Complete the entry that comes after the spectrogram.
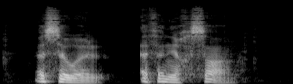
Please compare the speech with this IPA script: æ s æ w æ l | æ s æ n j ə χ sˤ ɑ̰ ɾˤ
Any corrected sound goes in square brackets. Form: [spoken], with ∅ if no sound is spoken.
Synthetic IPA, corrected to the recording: æ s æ w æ l | æ [θ] æ n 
